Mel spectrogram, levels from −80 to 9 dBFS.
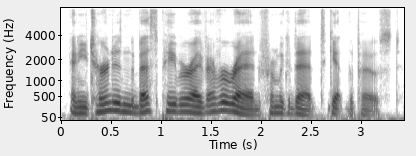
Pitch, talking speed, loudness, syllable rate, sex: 120 Hz, 295 wpm, -18 LUFS, 6.8 syllables/s, male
